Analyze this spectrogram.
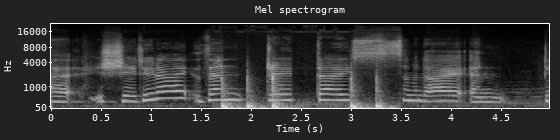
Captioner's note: knuckles rapping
